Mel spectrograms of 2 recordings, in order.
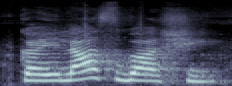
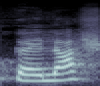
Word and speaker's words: कैलाश: देखिए, हम अधिकतर लोग कैलाश को कैलाश कहते हैं, लेकिन असली जो वैदिक उच्चारण है वो है कैलाश, मतलब केवल आनंद, जिसमें जैसे उल्लास, विलास, वैसे कैलाश, जहाँ केवल आनंद, उल्लास।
